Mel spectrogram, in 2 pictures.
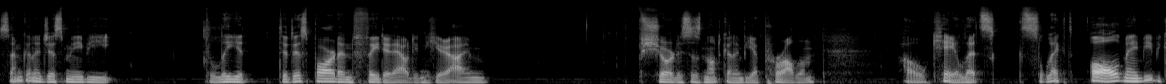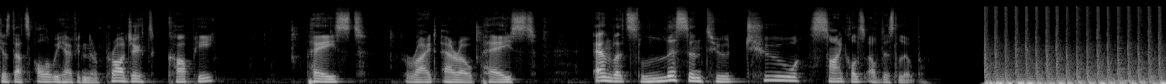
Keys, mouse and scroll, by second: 0.6 typing, 2.2 Delete, 2.8 click, 3.6 click, 6.2-7.6 drag, 8.9 click, 9.4 click, 9.6 click, 11.0 ctrl+a, 13.2 ctrl+c, 13.5 click, 13.9 click, 14.7 ctrl+v, 15.7 Tab, 16.6 ctrl+v, 18.4 ctrl+click, 18.7 ctrl+scroll down 1, 21.1 space.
